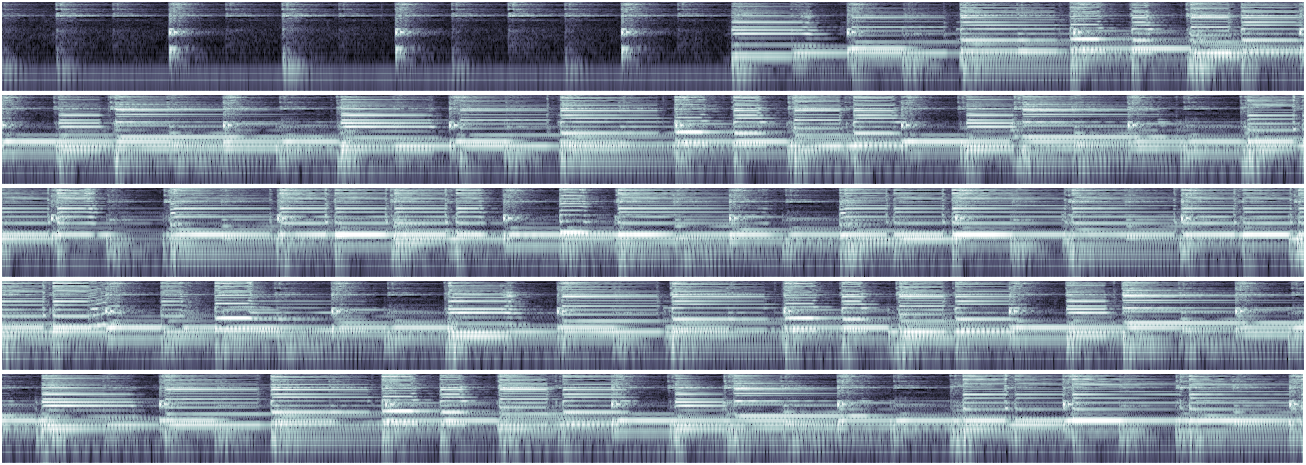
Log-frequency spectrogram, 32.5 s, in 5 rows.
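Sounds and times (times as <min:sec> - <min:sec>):
instrumental bhajan music: 0:03.7 - 0:32.5.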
